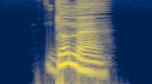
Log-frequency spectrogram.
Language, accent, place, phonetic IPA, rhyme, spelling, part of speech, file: German, Germany, Berlin, [ˈdʊmə], -ʊmə, dumme, adjective, De-dumme.ogg
- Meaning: inflection of dumm: 1. strong/mixed nominative/accusative feminine singular 2. strong nominative/accusative plural 3. weak nominative all-gender singular 4. weak accusative feminine/neuter singular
